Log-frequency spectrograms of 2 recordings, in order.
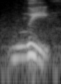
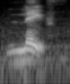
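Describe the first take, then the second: First: The name sounds exactly like the word 'leaf'. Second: The name sounds different from the word 'leaf'. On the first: The speaker calls it wrong. "it's not pronounced leaf" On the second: The speaker calls it right. "it's Leif"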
